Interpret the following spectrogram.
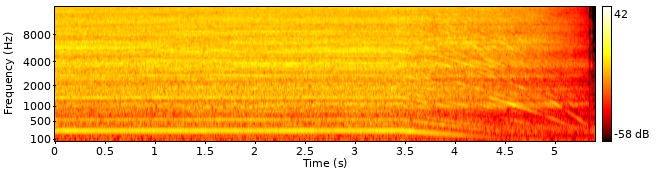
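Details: Bosch GBH 36VF LI PLUS 36V SDS hammer drill under warranty repair: motor hums steadily under harsh crackling hiss from brush sparking, then winds down; gearbox turns free, fault traced to burnt-out motor, to be replaced with new motor unit.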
